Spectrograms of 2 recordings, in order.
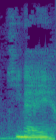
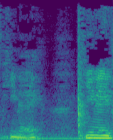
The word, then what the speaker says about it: Kenai: to the kenai fjords quinee sorry i keep mispronouncing its keaney fjords national park went on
